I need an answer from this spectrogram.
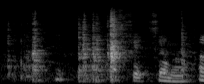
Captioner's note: clunk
